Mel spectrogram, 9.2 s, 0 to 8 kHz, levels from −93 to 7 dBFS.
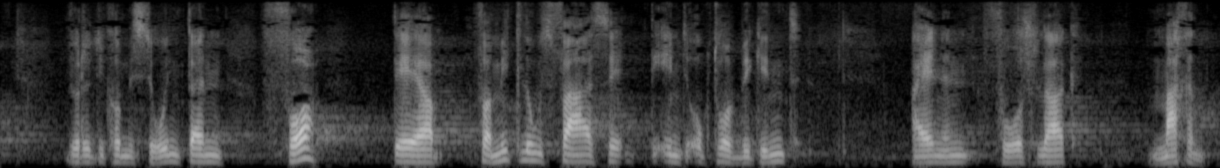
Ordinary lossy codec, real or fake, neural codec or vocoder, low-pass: none; real; none; none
